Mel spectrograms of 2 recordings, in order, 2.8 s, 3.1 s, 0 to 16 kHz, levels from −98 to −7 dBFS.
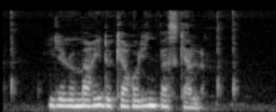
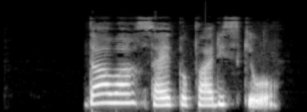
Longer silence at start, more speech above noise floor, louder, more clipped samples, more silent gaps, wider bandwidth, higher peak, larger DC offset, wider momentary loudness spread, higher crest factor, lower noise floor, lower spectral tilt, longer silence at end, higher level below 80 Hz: second, 0.5 s vs 0.85 s; second, 30 dB vs 77 dB; second, -25 LUFS vs -13 LUFS; neither; neither; first, 11 kHz vs 9 kHz; second, -12 dBFS vs 0 dBFS; neither; first, 14 LU vs 5 LU; about the same, 14 dB vs 14 dB; second, -54 dBFS vs -89 dBFS; about the same, -7 dB/octave vs -6 dB/octave; first, 0.75 s vs 0.3 s; about the same, -64 dBFS vs -60 dBFS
